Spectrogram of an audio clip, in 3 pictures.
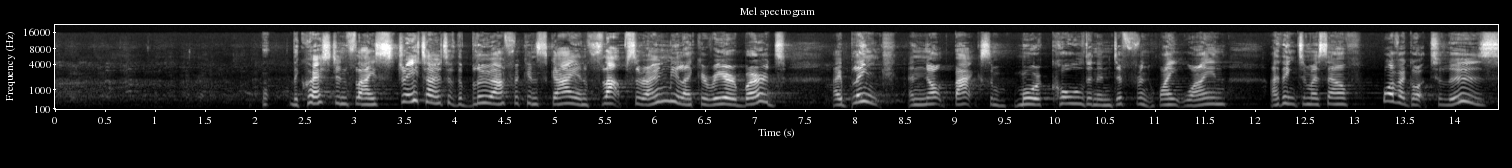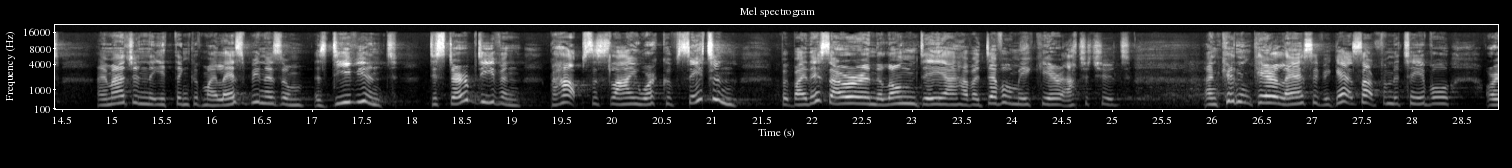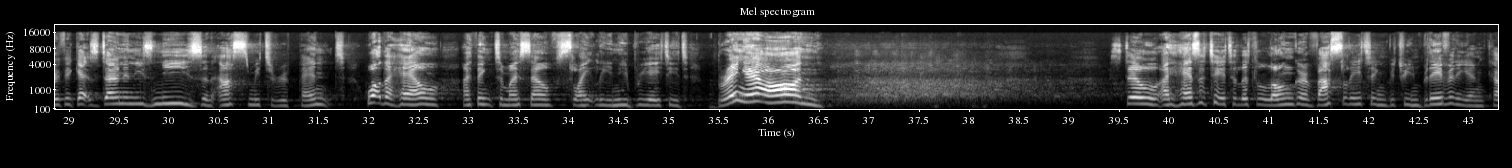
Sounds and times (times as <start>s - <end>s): Speech: 2.1s - 25.2s, 25.9s - 36.6s, 39.4s - 43.2s.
